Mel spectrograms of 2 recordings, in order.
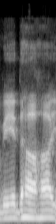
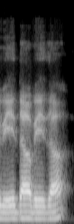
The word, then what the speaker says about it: Vedaha: know the correct pronunciation, if you don't have akshara shuddhi instead of Vedaha, you will say Veda Veda, da da da da means the meaning is completely different.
